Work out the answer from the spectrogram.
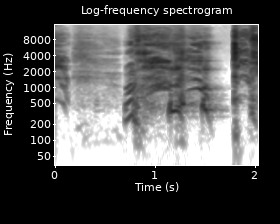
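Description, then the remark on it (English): Someone lets out a few exaggerated, put-on coughs: a short rasp, then a long drawn-out hacking burst, and another sharp cough after a brief pause. “I feel like at 90, your peen probably developed a cough.”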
